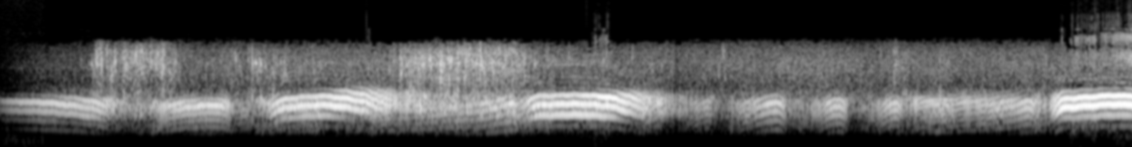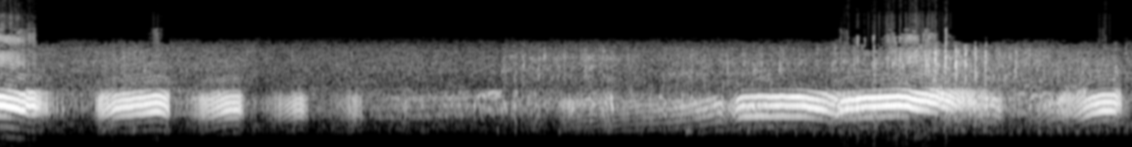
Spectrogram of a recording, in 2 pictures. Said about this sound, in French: Il n'a pas l'air content, hein. Non, mais c'est le bruit que fait le macareux moine. Mmh. Voilà, ça fait ça.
